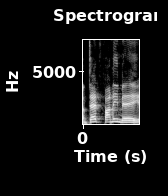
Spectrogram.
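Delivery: put-on full-on Liverpool Scouse accent, pitched high. Speaker mocking liverpool people, mock scouse accent. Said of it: "every frigging Scouser thinks they're a comedian".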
